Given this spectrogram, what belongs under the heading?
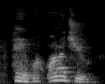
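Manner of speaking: quiet, coaxing imitation of the streamer; soft and sly, calling the kid over. Vlogger mimics streamer quietly luring his kid over. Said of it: "the streamer goes".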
